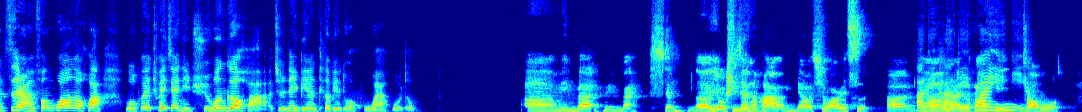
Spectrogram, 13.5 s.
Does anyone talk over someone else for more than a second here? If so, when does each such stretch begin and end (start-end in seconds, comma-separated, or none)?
11.4-12.9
